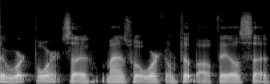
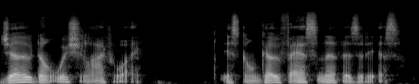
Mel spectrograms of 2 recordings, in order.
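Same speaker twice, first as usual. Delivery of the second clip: mock, very calm, soft, even voice; 5 dB quieter than usual. Recalling wishing his days over, retelling God's words in a very calm voice. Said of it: "in a very calm voice".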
